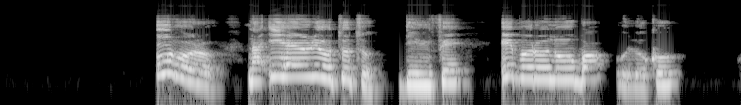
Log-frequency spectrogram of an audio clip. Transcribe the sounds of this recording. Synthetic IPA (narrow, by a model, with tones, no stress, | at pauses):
ŋ̩˦ɦʊ˨ɾʊ˨ | na˨ʔi˦ɦe˦n̩˦ɾi˦ʊ˨tʊ˦tʊ˨ | dɪ˨m̩˨fe˦ | ɪ˦bʊ˨ɾʊ˦nʊ˦ɡ͡bɔ˦o˨lo˨ko˦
